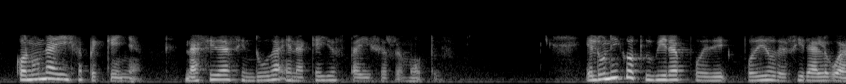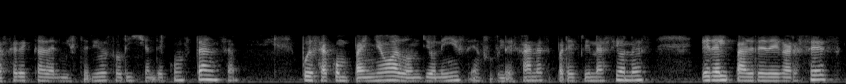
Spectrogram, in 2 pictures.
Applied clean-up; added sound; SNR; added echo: none; none; none; none.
